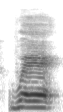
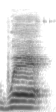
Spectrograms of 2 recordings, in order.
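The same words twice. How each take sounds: The two takes are said the same way.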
